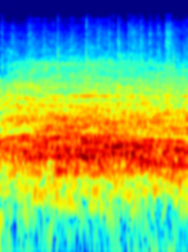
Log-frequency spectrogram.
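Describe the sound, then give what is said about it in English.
A steady roar of audience cheering and yelling, many overlapping voices forming a dense, loud wash of noise that holds level for a couple of seconds without pausing. “Yelling all sorts of insane things at us.”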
